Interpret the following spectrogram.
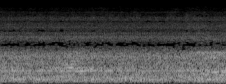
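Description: Steady mechanical hum with a faint constant tone, holding an even level throughout.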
